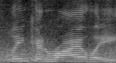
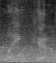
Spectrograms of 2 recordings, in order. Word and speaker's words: Laken Riley: at him and I said, "Say her name, Laken Riley," he picked up the pen and he had it right there. It's easy to read, Laken, but he said Laken Riley.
